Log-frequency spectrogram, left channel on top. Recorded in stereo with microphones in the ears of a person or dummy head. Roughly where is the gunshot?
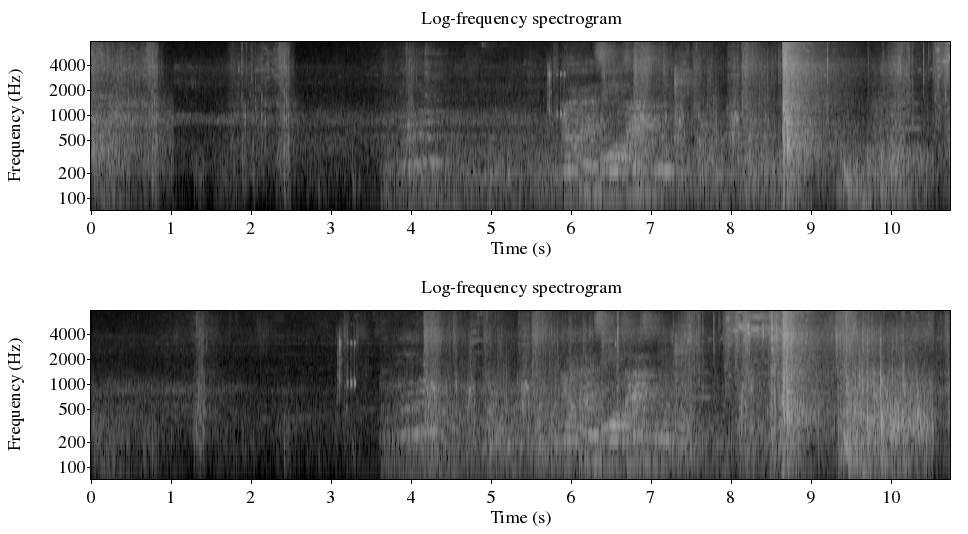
Centre.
